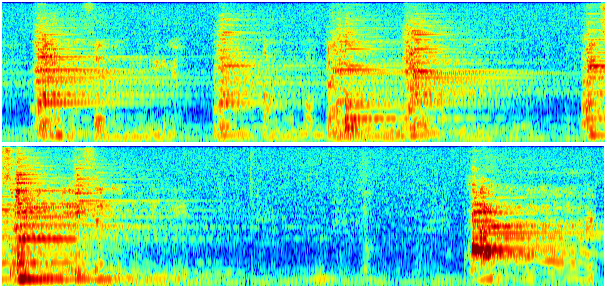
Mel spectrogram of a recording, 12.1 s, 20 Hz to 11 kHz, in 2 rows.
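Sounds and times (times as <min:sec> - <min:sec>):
banjo strummed: 0:00.0 - 0:12.0.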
